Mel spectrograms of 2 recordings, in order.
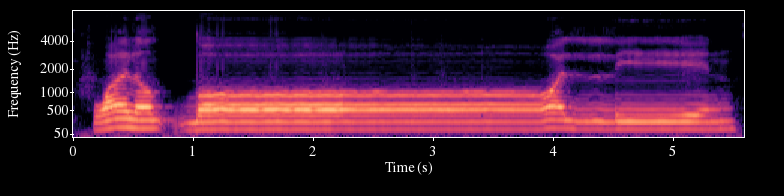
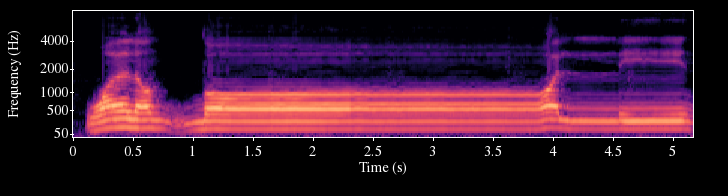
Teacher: Ini panjangnya mad lazim kalimi mutsaqqal adalah 6 harokat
